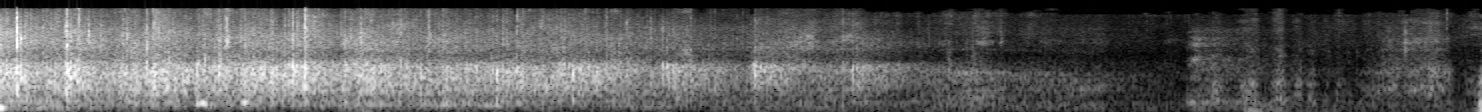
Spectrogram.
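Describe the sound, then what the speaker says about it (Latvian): A crowd at a tech event gives lively applause after a memorandum on electricity and heating cooperation is signed, dense clapping that fades out and picks up again right at the end. "Paldies! Aplausi!"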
